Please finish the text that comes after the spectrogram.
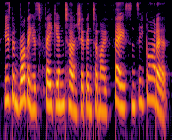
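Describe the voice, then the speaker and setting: A woman's voice: sits high, brisk, muffled recording, voice pushed up, close to an everyday voice. A woman voicing a cocky teenage boy bully, posturing and defensive, in a story reading.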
